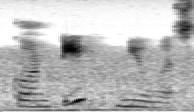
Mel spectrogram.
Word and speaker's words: continuous: ठीक है, इसको बोलते हैं हम कॉन्टीन्यूअस. देखो इसकी स्पेलिंग भी थोड़ी सी बड़ी है, लेकिन हम इसको इस तरीके से लर्न करेंगे. देखो कॉन्टी और न्यूअस इस तरीके से, तो प्रेजेंट कॉन्टीन्यूअस टेंस.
